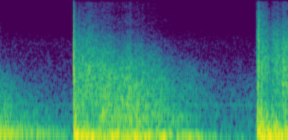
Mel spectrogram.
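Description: Orbital bombardment rounds slam into a base in Space Engineers, two heavy booming impacts about two seconds apart, each a sudden loud blast followed by a long rumbling roar that fades slowly.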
